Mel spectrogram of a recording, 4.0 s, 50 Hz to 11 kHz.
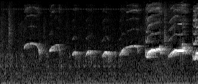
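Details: Three-week-old puppies with their mother Joy, recorded in July 2015; a run of high, whistled whimpers, each a short rising or falling note, closely repeated and growing louder toward the end, in a quiet room.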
